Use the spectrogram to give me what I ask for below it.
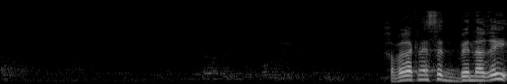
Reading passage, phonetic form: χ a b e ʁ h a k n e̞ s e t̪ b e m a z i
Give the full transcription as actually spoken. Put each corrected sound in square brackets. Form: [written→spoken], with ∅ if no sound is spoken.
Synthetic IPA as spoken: χ a [b→v] e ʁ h a k n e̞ s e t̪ b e [m→n] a [z→ʁ] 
